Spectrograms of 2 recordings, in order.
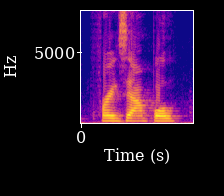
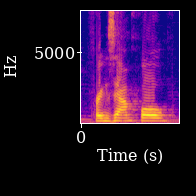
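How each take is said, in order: Both takes have the same delivery.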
